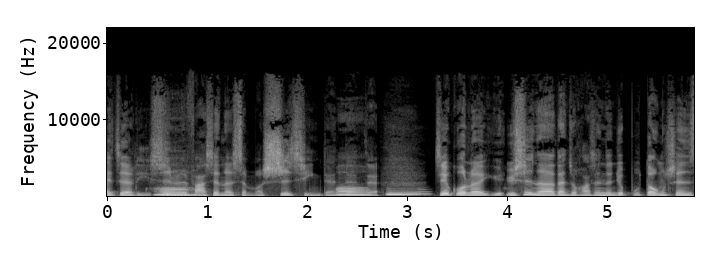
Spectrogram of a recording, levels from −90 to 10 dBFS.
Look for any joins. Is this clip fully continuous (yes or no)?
no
